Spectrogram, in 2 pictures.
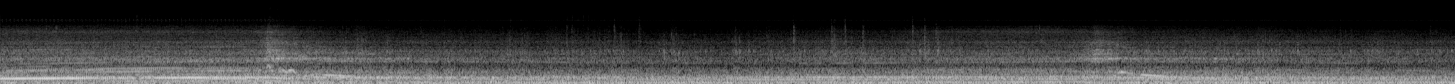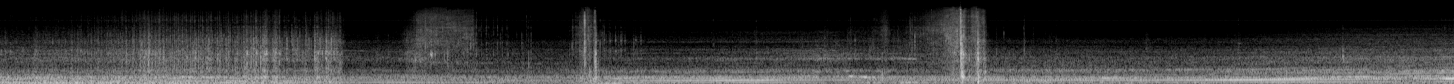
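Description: Nissan Skyline's engine heard from inside the cabin while lapping a race circuit, its pitch rising and falling as the driver accelerates and lifts off. The engine eases off for a couple of seconds a little past the middle, and there are several sharp knocks then.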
